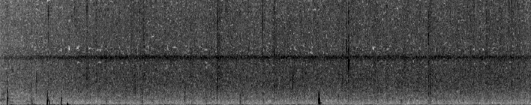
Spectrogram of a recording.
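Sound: rain falling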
